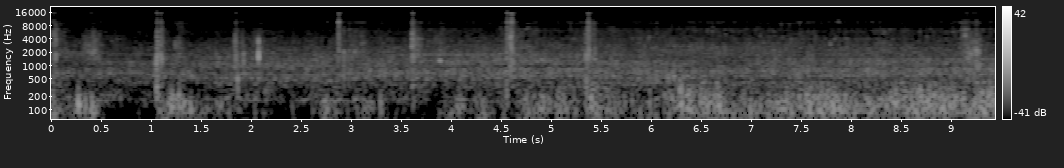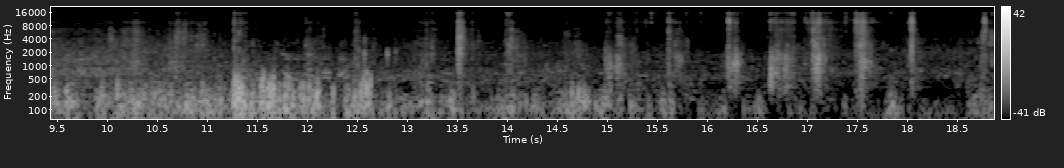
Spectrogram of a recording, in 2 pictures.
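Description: Shallow water trickles gently over stones.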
